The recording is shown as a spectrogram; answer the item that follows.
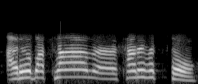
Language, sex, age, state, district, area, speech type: Assamese, female, 45-60, Assam, Barpeta, rural, conversation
